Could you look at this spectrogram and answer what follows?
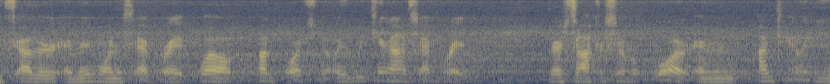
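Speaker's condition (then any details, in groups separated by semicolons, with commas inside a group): Parkinson's; speech impediment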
